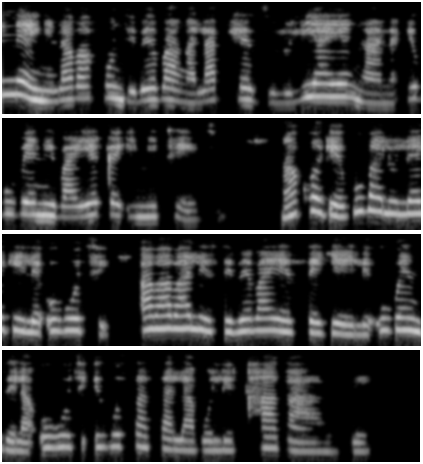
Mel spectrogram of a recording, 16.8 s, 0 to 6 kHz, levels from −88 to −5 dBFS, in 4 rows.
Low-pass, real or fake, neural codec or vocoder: 5.4 kHz; real; none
